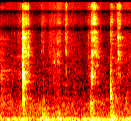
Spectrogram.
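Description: Quiet scraping and a few sharp clinks of a spoon stirring something in a pan, soft and intermittent against a faint hiss.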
